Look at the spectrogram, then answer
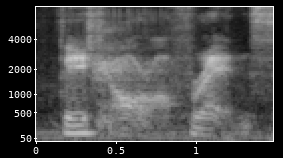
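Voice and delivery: really gruff, deep, rumbling put-on voice. Asked if he's being Bruce from Finding Nemo, the speaker quotes him in a Bruce from Finding Nemo voice. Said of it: "being Bruce from Finding Nemo".

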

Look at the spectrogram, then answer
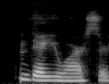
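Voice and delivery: plain

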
